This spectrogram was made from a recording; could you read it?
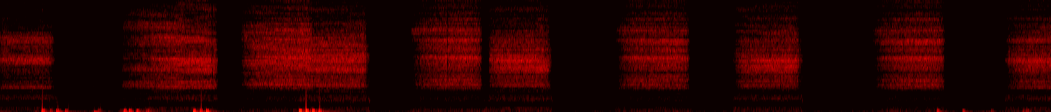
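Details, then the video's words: Nest box recording of a wild barn owl nestling tearing into a gerbil: a steady run of rasping, snore-like hisses, each about a second long, with scattered low bumps and scrapes early on. "Barn Owl Nestling Devours A Gerbil"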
